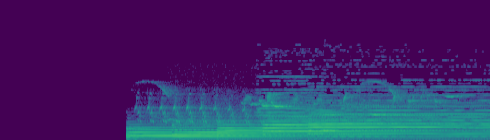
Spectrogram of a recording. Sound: bells chime

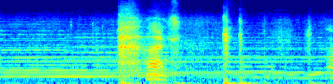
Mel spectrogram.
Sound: sighs

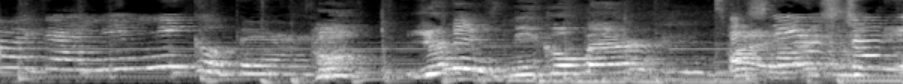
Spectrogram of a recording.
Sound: gasp

